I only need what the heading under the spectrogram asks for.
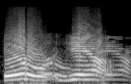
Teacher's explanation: ساکن حرف را کو تفخیم یا موٹی آواز میں پڑھا جائے گا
